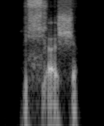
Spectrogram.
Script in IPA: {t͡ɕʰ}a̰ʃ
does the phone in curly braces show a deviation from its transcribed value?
yes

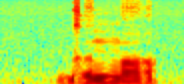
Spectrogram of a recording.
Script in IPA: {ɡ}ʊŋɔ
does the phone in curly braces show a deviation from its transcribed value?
no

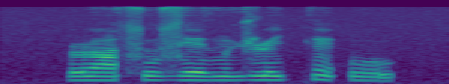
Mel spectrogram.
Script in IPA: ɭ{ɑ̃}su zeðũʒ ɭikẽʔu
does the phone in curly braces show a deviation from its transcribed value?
no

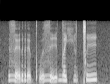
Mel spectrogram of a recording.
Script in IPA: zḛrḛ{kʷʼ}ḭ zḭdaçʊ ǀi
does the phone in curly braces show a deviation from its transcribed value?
no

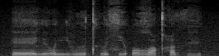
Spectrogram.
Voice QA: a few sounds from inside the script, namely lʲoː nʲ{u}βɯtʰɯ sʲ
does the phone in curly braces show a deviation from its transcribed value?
yes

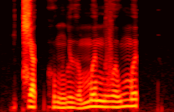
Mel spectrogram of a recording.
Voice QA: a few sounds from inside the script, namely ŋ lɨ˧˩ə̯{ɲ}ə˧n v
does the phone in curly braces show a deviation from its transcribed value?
yes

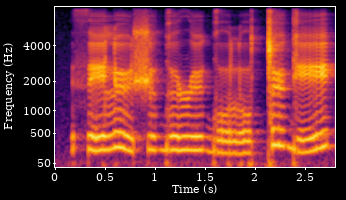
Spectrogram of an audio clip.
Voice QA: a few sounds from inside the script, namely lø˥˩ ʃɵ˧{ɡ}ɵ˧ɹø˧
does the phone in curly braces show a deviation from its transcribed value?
no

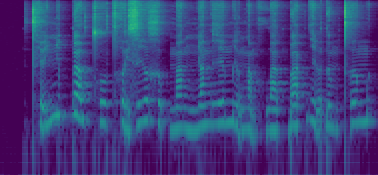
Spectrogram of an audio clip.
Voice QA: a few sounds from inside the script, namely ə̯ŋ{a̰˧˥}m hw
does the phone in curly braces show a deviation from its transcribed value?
yes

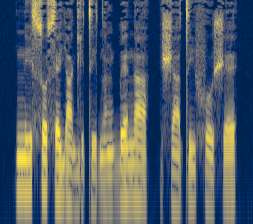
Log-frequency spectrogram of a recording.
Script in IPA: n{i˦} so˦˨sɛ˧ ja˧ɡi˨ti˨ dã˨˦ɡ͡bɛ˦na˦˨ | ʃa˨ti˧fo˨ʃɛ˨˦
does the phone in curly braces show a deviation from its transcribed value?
no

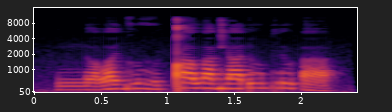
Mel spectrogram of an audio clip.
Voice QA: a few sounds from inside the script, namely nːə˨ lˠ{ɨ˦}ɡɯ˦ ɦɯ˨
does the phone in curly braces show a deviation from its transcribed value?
yes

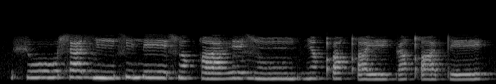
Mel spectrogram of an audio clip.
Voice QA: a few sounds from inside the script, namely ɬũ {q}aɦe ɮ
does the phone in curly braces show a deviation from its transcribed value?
no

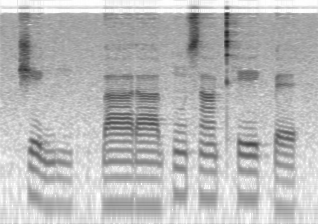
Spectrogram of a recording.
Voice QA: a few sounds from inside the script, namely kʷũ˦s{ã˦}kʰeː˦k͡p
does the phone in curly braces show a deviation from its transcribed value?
no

